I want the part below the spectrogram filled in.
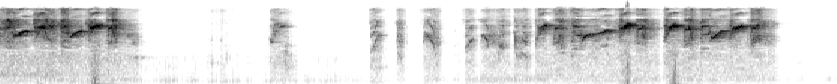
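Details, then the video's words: Ashy tailorbird training song meant to bring on breeding condition: a burst of high, rapid warbling, a pause with scattered sharp chips, then another fast run of rising whistled notes. "PANCINGAN SOGON‼️BIAR CEPAT BIRAHI‼️AMPUH MASTERAN"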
